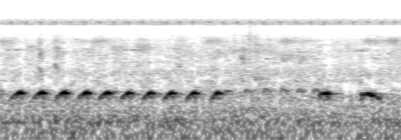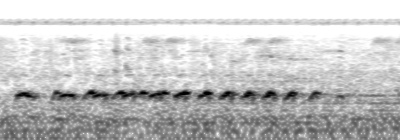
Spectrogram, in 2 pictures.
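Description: A caged bird calling a fast run of short, low notes, about five a second, with a looser, broken stretch around the middle.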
